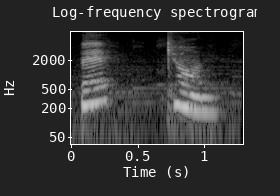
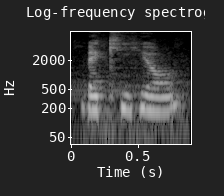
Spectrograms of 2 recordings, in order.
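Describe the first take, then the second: First: The k runs into the second syllable. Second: The k and h are sounded separately. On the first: The speaker calls it right. "rouba a batim anterior caso tenha... Então você fala Baekhyun" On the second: The speaker calls it wrong. "você não vai falar Baekhyun... porque é ruim"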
